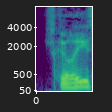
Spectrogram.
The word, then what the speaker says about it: Scalise: So here's some other names that are out there floating around: Tom Emmer, Steve uh, Steve Scalise, right? Is that how you say it? – Scalise. Scalise yeah.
